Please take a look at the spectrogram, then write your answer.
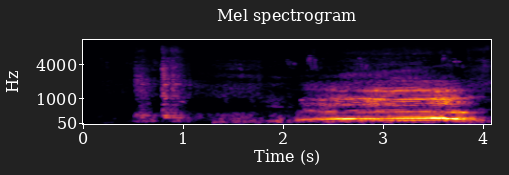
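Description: Cows lowing on a farm: a couple of short, brief calls followed by one long, loud, drawn-out moo, close to the listener with no talking.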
